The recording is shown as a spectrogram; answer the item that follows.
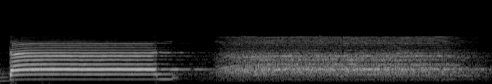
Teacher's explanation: زبان کی نوک اور اوپر کے دانتوں کی جڑ سے یہ حرف ادا ہوتا ہے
